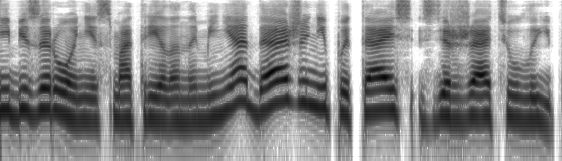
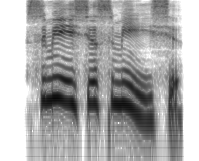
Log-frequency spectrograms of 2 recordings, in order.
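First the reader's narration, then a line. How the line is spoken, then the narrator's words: Laughing reply. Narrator (Russian): засмеялась я в ответ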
